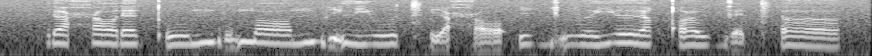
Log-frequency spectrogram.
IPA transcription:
ɾ ə ħ ɔ ɾ ɛ kʼ u m b ṵ m ɔː m b ḭ lʲ j uː t͡sʼ ḭ ħ ɔ̰ ʔ i ɡ ḭ v ɘ j ɘː qʼ uː ɡ ɛ̰ t͡sʼ ʌː

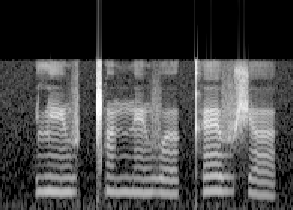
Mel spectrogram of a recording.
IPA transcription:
lʲ ẽ v ǁ ə̃ n ẽ v əː kʰ ɛ v ʃ ɜ

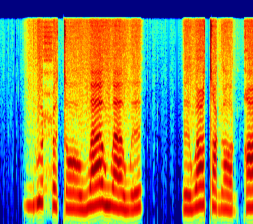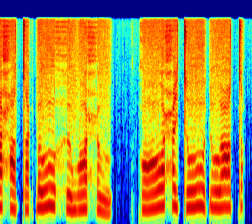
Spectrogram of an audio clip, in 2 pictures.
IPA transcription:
b u ħ u t ɔː w aː w aː w ɘ | ɘ w i tˤ u ɡ ɔː ɡ q a ħ a tˤ i k͡p oː h ɵ w ɔ ħ u | k ɔː ħ i t oː ɗ oː tˤ

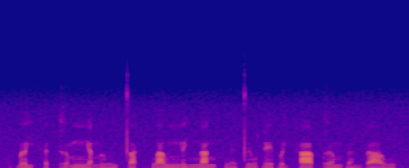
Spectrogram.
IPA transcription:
ɓ ə˧ j h ə˨˩ t̚ ɣ ə̰˧˥ m ɲ a̰˧˨ n l ṳ˨˩ j t̪ a˨˩ k̚ h w a˨˦ w ɲ ə˧ j n a˧ n h w ɛ̤˨˩ t̪ ɨ˨˦ w ɗ e˧ ɓ ə̰˧˨ j h aː˦˥ p̚ ɣ əː˧ m ɗ a̤˨˩ n ɗ a˧ w

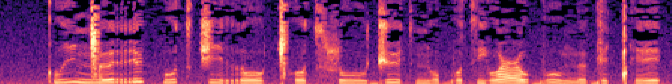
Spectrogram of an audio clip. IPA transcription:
kʷʼ iː˧˥˧ ŋ͡ǀ ø˧˥˧ r y˥˩ k͡p u˧˥˧ t͡s t͡ʃ i˧˩ r oː˧˩ ǀʰ o˧˩ t͡s ɬ uː˧˩ d͡ʒ yː˥˩ t͡s ɲ o˨˦ b o˧˥˧ t͡s j o˧˥˧ ʕ u˥˩ b uː˥˩ ŋ ø˨˦ ɡ e˧˩ ǃʰ e˧˥˧

